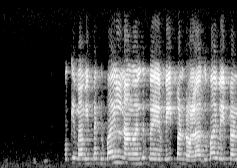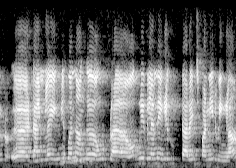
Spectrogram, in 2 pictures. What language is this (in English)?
Tamil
